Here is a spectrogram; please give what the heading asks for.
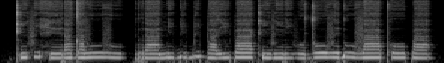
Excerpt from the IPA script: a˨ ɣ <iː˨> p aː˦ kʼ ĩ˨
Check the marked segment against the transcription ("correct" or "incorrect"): incorrect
